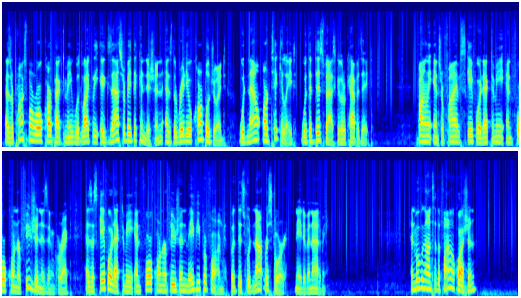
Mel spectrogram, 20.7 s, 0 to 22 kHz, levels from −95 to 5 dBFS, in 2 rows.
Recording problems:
crackle, like an old record; faint; 30 dB below the speech

